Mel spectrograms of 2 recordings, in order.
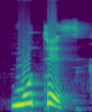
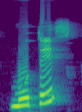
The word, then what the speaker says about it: Montesquieu: He is pronounced as Montesquieu. It is a French name, children. It is called as Montesquieu.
